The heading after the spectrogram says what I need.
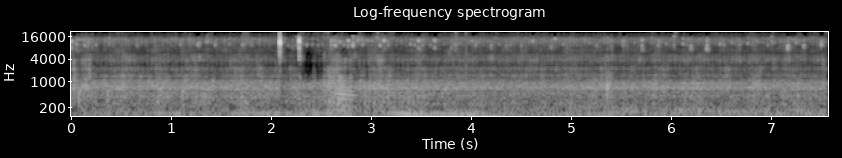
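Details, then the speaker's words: Nissan Sentra B14 that was misfiring, after new spark plugs and a cleaned valve: steady, low, even idle with no stumble or shake; the engine now runs smoothly. "Ramdam mo naman wala lang kanginig-nginig men."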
